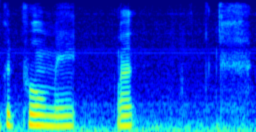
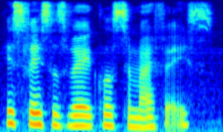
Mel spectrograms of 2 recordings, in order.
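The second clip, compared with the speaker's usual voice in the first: usual speaking voice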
